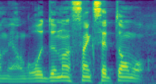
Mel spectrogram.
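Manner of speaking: ordinary delivery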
